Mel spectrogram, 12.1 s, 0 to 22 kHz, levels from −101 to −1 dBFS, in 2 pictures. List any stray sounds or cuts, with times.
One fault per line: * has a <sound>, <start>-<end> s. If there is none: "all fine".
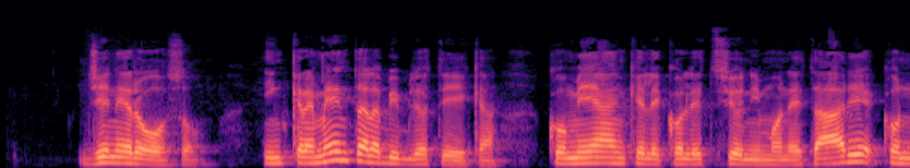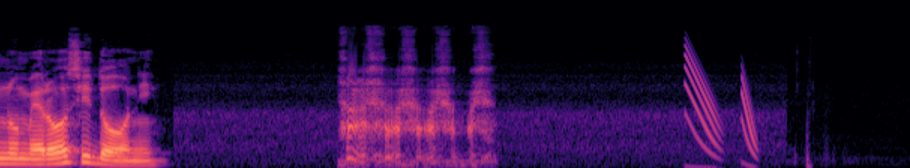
* has a laugh, 8.3-9.4 s
* has a chirp, 10.6-11.1 s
